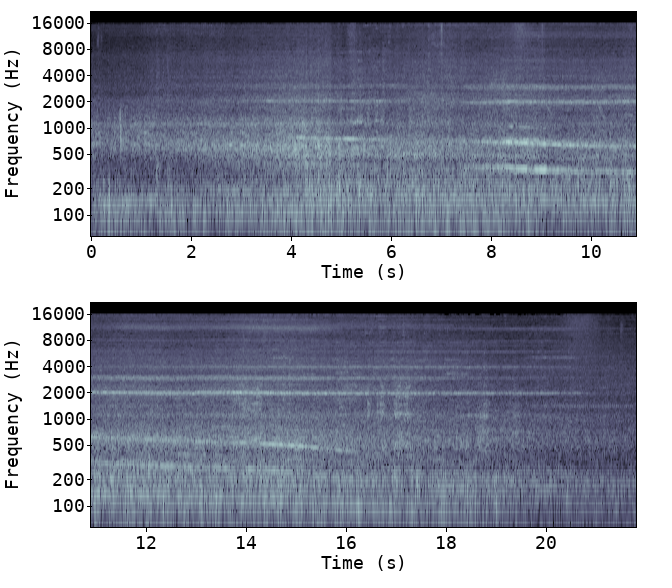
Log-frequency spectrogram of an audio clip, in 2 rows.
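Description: A Southern Class 377 Electrostar electric multiple unit runs past, its wheels rumbling on the rails. A high steady whine runs through it, and motor tones fall in pitch from about four to sixteen seconds in. The sound fades as the train draws away.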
